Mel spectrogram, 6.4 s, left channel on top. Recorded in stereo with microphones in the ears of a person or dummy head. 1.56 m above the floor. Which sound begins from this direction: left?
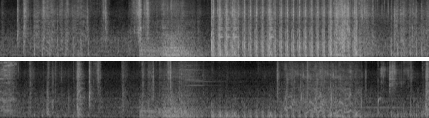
A cupboard door, at 2.1 s.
